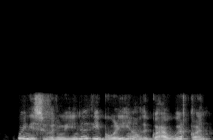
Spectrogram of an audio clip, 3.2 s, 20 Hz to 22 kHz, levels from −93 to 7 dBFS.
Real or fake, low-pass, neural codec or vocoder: fake; 7.2 kHz; codec, 16 kHz, 4.8 kbps, FACodec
